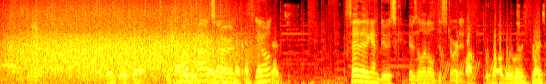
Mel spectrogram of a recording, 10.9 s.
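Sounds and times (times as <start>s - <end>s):
applause sound effect: 0.0s - 5.4s
speech: 2.1s - 5.8s, 7.0s - 10.9s.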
